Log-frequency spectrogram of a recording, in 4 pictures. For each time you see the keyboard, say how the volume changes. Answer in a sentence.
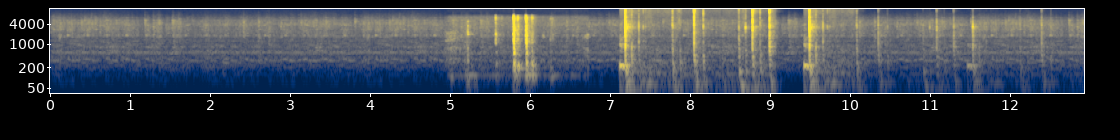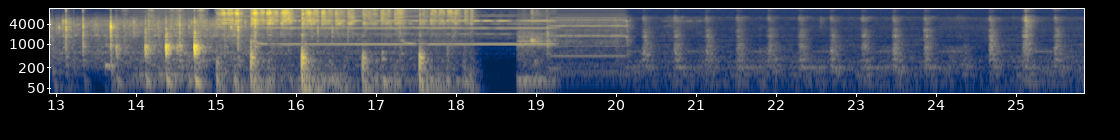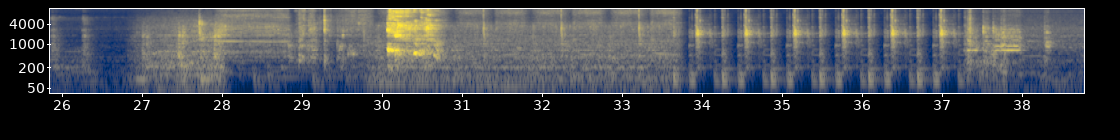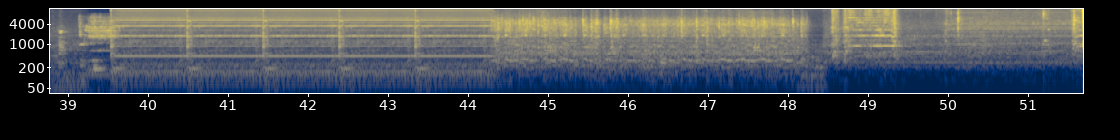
The keyboard can be heard from 5.0 to 16.7 s, getting quieter.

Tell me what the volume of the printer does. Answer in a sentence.
The loudness of the printer goes up.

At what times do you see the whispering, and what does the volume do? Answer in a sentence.
You can't hear the whispering here.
